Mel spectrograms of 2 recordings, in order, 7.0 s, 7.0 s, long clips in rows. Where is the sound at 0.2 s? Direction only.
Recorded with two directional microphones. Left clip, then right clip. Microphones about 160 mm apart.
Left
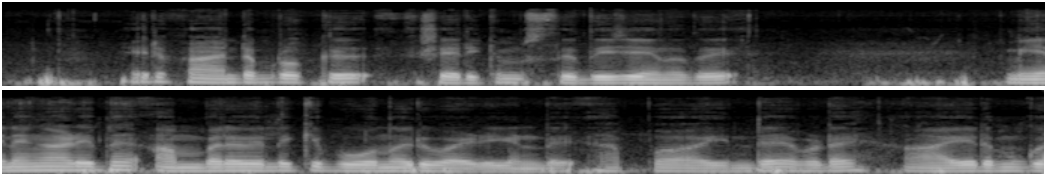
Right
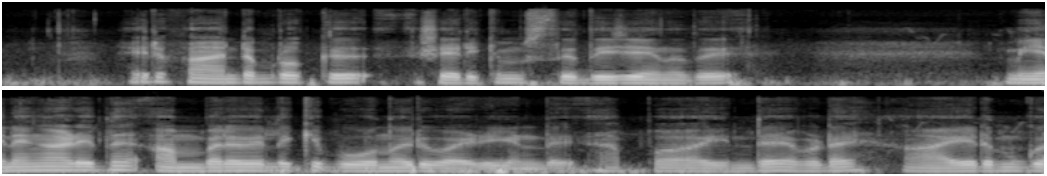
Centre (ahead or behind).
